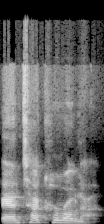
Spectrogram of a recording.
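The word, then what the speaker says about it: Antahkarana: are a n a when she pronounced it I'm telling you it was sad like and tuck her onna but clearly it's spelled much differently okay now what this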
